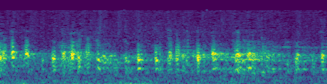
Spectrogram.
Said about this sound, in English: So we're hearing the calls of male wood frogs. So we sufficiently disturbed them, so they're going to be quiet for a little while.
